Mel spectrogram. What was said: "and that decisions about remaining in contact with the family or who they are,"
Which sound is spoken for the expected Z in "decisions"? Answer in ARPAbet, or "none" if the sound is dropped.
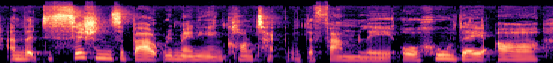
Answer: Z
